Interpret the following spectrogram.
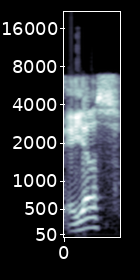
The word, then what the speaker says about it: Ayas: Is it Ayas? Is that how you say it? Yes. Okay, I'm probably gonna butcher that several times before we're done. Hold on. Was it Ayas or was it yes? It's like ass.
